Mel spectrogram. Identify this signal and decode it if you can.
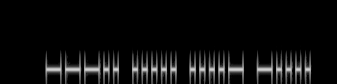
Morse code, heard as a keyed tone, about 25 wpm, 700 Hz. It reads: 8546
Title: Common Cut Numbers - 4-Digit 25wpm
